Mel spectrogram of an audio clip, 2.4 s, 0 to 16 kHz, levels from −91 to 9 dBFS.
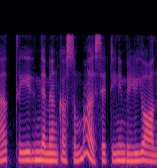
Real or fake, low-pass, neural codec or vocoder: fake; 7.2 kHz; codec, 16 kHz, 0.8 kbps, ZipCodec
